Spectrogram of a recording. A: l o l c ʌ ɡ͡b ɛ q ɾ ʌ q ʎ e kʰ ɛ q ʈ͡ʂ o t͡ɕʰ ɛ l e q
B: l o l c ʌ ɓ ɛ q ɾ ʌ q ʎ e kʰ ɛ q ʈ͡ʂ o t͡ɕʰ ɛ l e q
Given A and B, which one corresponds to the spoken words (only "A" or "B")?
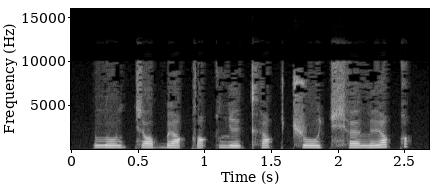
B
